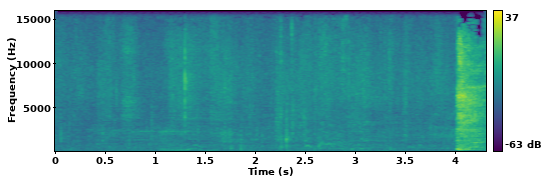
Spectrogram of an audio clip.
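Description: Low background chatter of people in a room, with faint, indistinct voices.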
